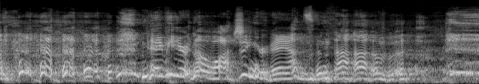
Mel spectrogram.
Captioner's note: laughing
